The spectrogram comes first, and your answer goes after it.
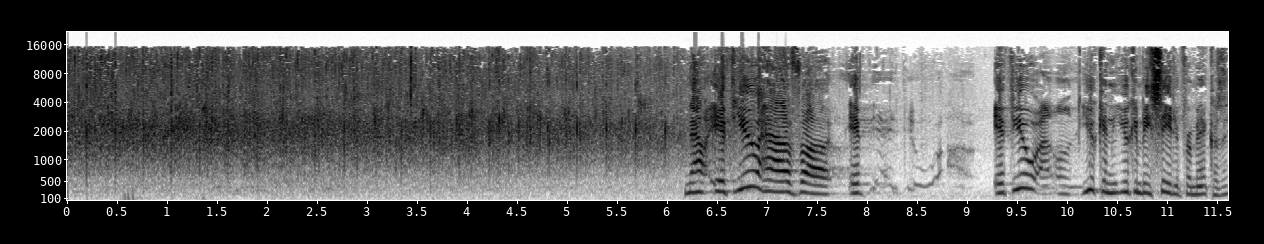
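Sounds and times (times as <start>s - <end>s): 
audience applause: 0.0s - 6.3s
speech: 6.2s - 8.1s, 9.3s - 11.5s.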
